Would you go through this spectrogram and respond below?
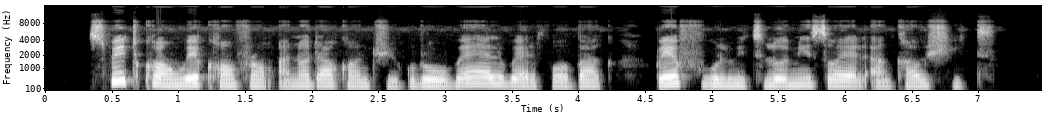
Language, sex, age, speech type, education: Nigerian Pidgin, female, 15-29, spontaneous, tertiary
